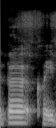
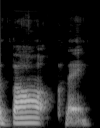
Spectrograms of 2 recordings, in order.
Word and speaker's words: Berkeley: And then the other thing I did, which actually was almost a week previous now, but I went for afternoon tea at, I call it the Berkeley because that's how it's spelt. But I did ask the PR because I went for a free afternoon tea because my friend is the PR there. And it's called the Barclay.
